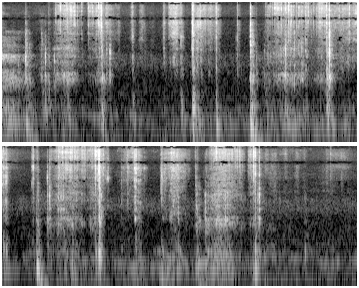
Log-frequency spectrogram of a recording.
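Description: A refillable adhesive tape runner laying glue on a paper tag in short strokes: faint, with scattered clicks and brief scratchy runs.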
